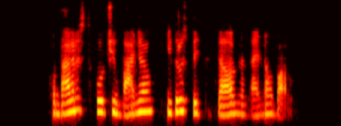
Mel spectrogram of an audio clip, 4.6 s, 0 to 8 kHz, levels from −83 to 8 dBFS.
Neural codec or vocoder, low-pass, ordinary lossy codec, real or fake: codec, 16 kHz, 4 kbps, FunCodec, trained on Chinese and English, 50 frames a second; none; none; fake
